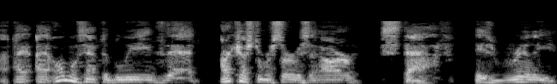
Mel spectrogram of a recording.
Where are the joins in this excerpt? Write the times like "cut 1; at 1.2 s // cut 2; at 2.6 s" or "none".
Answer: cut 1; at 2.1 s // cut 2; at 3.7 s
